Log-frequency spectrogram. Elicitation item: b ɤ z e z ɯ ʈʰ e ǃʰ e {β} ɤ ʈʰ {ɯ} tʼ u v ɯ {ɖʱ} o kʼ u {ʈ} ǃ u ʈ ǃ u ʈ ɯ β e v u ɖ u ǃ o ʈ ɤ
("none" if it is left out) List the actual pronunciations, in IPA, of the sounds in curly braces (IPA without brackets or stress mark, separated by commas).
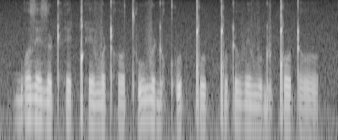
v, ɤ, ɖ, ʈ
